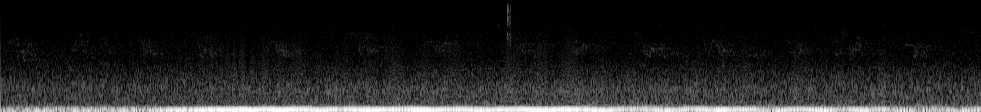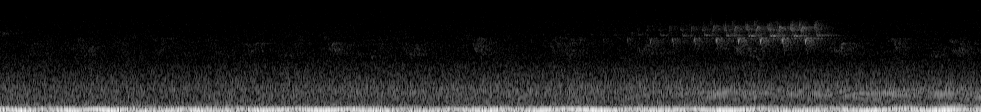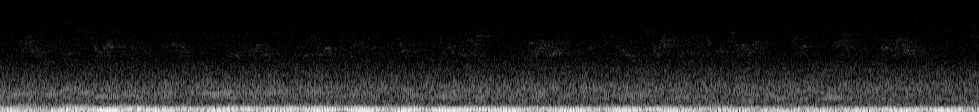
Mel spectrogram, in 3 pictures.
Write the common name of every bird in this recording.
Red-eyed Vireo, Ovenbird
